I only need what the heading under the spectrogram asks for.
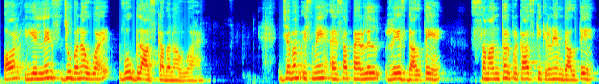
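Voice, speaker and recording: A man teaching a physics class, explaining slowly and repeating key points step by step. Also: high-pitched. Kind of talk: classroom lecture.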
